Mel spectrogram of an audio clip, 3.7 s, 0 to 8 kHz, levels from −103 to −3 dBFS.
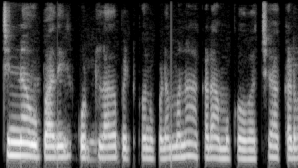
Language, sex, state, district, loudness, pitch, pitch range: Telugu, female, Telangana, Karimnagar, -18 LUFS, 190 Hz, 180-205 Hz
